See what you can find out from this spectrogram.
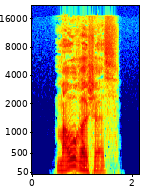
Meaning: strong/mixed nominative/accusative neuter singular of maurisch
- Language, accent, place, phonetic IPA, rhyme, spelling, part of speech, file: German, Germany, Berlin, [ˈmaʊ̯ʁɪʃəs], -aʊ̯ʁɪʃəs, maurisches, adjective, De-maurisches.ogg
